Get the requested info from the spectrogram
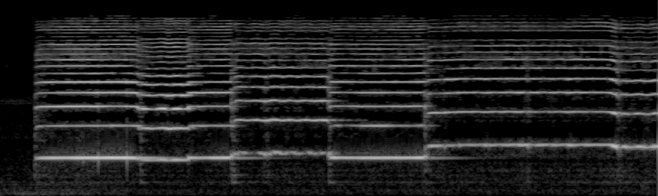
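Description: Solo violin playing a slow line of single bowed notes, beginning about a third of a second in. Five notes move within a narrow range, then a higher note is held for nearly two seconds.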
